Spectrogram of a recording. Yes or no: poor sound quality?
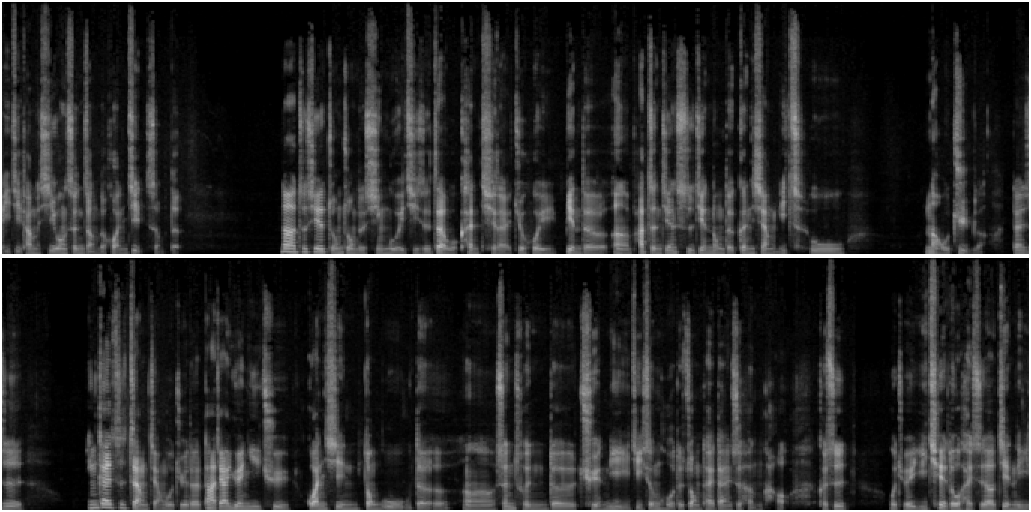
no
